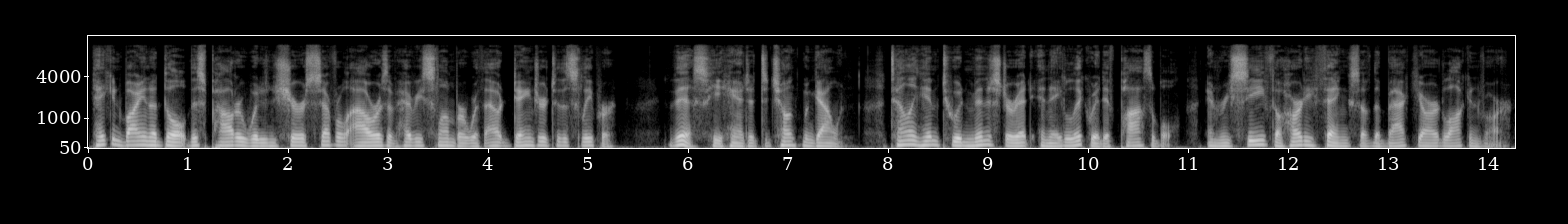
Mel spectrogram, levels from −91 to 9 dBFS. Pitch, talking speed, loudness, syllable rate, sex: 105 Hz, 180 wpm, -19 LUFS, 5.5 syllables/s, male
